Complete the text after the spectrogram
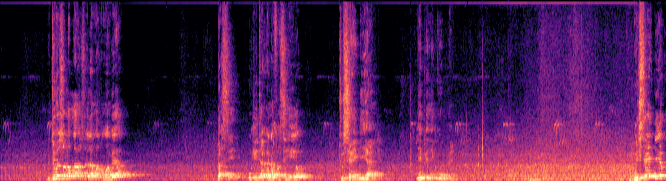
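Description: A man preaches loudly and passionately into a microphone, in bursts with pauses, in a reverberant room.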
